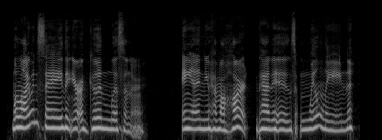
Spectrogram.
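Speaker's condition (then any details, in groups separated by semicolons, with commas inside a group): ALS; terminal, living with it 17 years, original prognosis 2 to 5 years; voice changing and declining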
